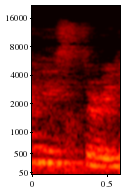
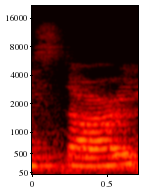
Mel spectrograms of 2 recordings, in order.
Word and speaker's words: story: vejo muita gente falando history, gente. Não falam history vem da história, né? Se você for falar story, é um fato, né? Enfim, então já fica aí a dica. Começa com S.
